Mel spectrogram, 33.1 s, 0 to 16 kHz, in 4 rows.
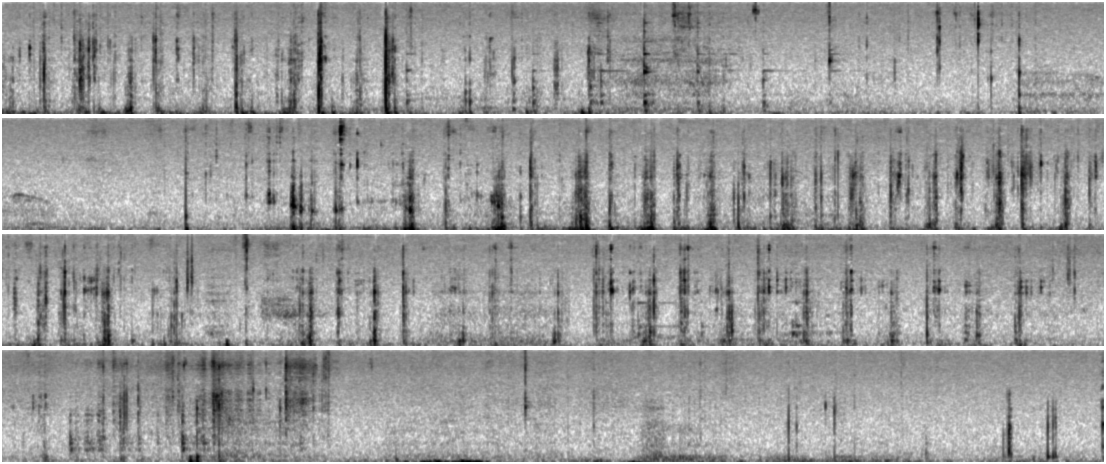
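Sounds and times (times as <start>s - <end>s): person chewing coconut crunches: 0.0s - 4.7s, 9.7s - 27.0s.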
